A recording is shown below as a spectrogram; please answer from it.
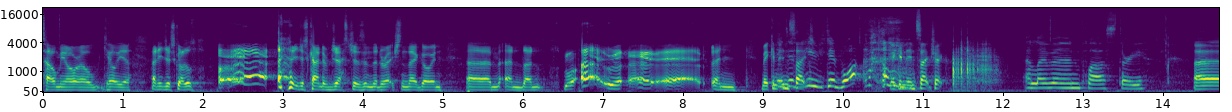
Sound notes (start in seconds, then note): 2.2 ribbet; 6.6 frog noises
